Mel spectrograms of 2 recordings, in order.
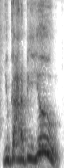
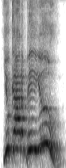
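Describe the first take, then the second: First: Said in the usual way. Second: High shout. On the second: Real, not acted. Shouted at Steelers fans.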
